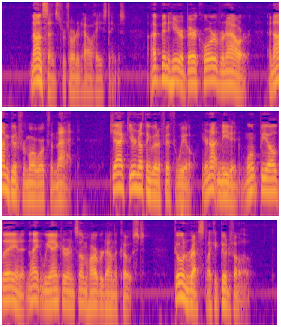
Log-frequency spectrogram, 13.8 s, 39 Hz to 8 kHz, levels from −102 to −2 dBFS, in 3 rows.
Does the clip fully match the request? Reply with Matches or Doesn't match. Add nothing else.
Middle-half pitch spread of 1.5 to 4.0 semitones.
Doesn't match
